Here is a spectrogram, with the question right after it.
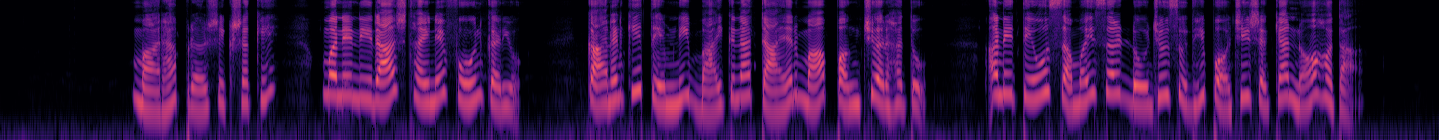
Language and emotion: Gujarati, sad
